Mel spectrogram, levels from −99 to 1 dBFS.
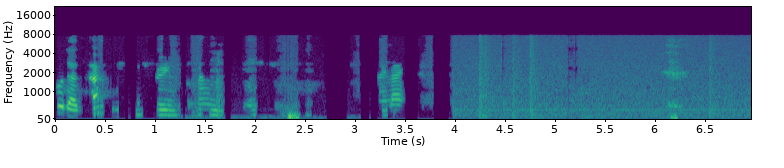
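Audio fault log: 0.00–2.86 s and 3.05–3.98 s: speech suppressed in double talk. The speech dips and cuts out in pieces, by up to about 40 dB. Roughly two seconds are hit in the first stretch, one in the second. An echo canceller likely mistook overlapping talk for echo and muted it.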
